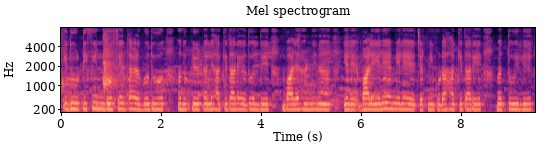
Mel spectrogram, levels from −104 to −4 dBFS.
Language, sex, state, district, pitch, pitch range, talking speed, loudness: Kannada, female, Karnataka, Shimoga, 190 Hz, 185-195 Hz, 145 wpm, -28 LUFS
